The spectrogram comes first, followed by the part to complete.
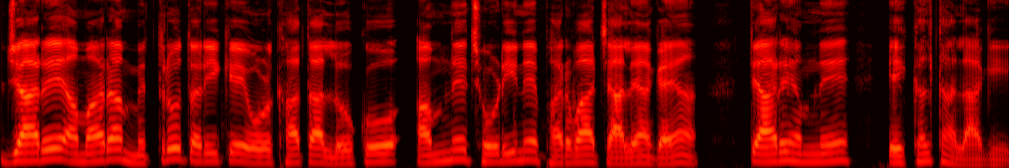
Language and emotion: Gujarati, sad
